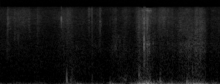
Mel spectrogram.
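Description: Footsteps on a tiled floor: a few low thumps and knocks, loudest about a second and a half in.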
